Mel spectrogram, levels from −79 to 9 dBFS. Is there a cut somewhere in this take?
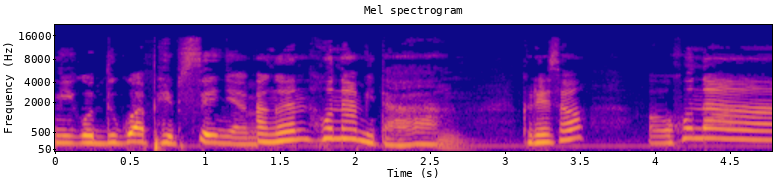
no; 0 cuts

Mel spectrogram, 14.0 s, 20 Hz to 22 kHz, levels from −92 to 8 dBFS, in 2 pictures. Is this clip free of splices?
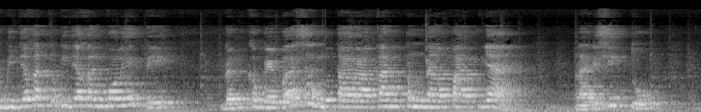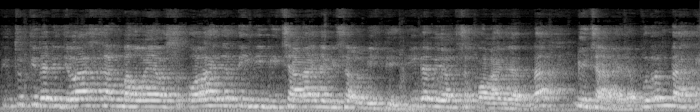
no; 1 cut; at 3.3 s

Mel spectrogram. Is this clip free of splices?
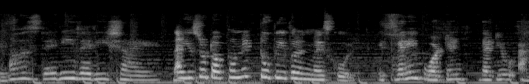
no; 2 cuts; at 1.7 s, 3.6 s

